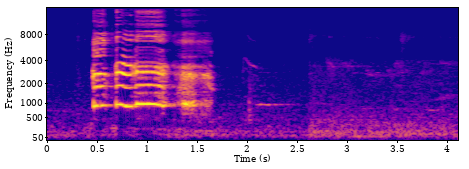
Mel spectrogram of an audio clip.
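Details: Rooster crow from a compilation of many roosters: a loud, clipped cock-a-doodle-doo lasting just over a second, then faint background sounds.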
